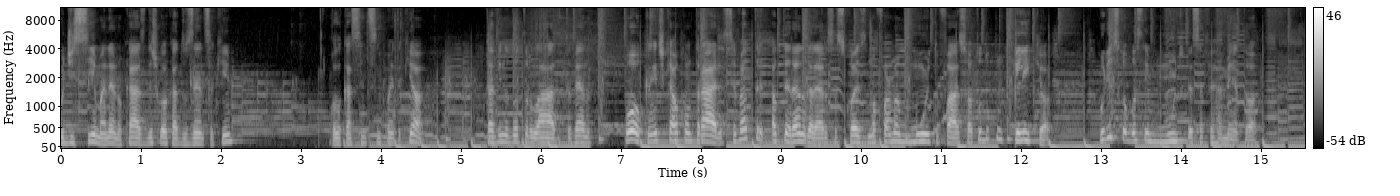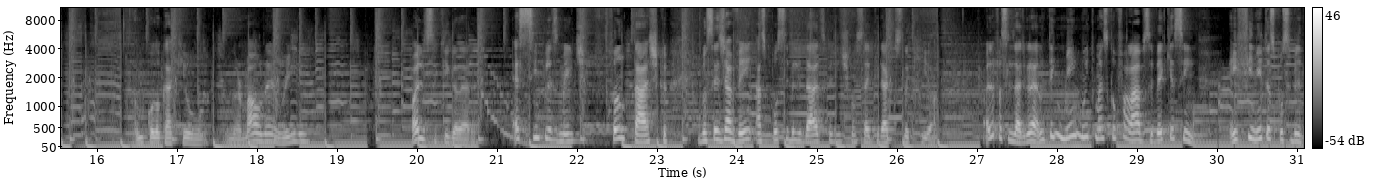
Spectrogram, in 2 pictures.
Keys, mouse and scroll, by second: 0.2 click, 1.2-1.9 typing, 3.4-4.3 typing, 8.0 typing, 11.3 0, 24.7 0, 27.8 v.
